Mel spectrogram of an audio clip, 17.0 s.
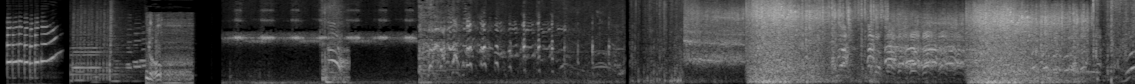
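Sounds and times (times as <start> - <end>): cricket chirping: 3.4 - 6.8.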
